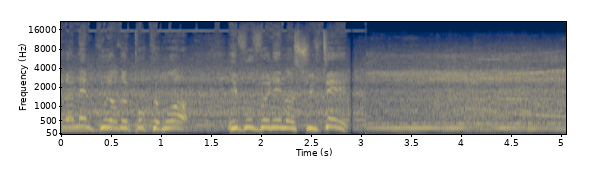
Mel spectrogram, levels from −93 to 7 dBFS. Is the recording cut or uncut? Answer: cut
